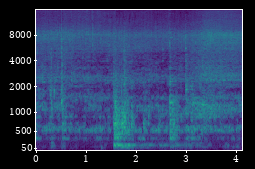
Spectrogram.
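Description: Potatoes and shrimp hit a hot pan for a Bengali stalk-and-shrimp curry, a louder sizzle bursting in partway through and a second surge later, with steady frying hiss and stirring throughout and no one talking.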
